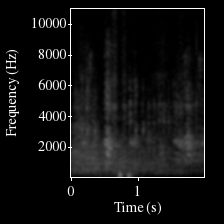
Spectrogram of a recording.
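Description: Crows cawing, a few short calls about half a second in and again near the end: they are scolding a person standing close to their feeder.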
